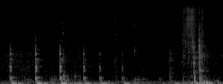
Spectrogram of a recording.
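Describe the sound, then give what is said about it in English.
A steady heartbeat recording plays, a quick run of evenly spaced, muffled thumps with low rumble beneath, ending in a slightly louder, brighter thump near the close. No one speaks over it. “Let's let's hear this heartbeat one more time. You see and you hear. There is a steady rhythm.”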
